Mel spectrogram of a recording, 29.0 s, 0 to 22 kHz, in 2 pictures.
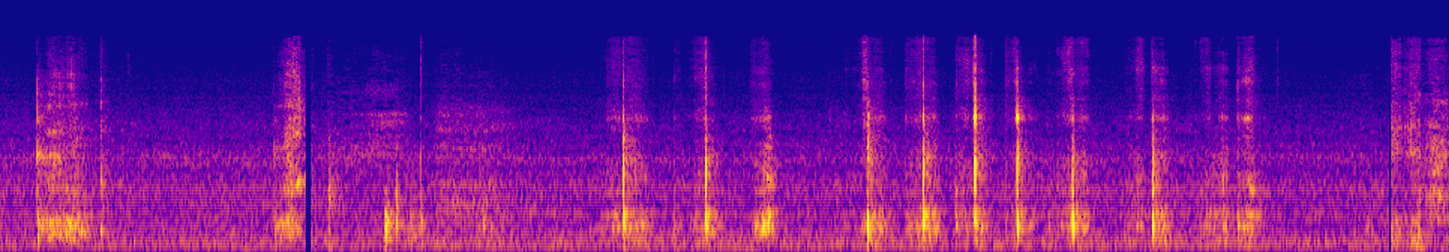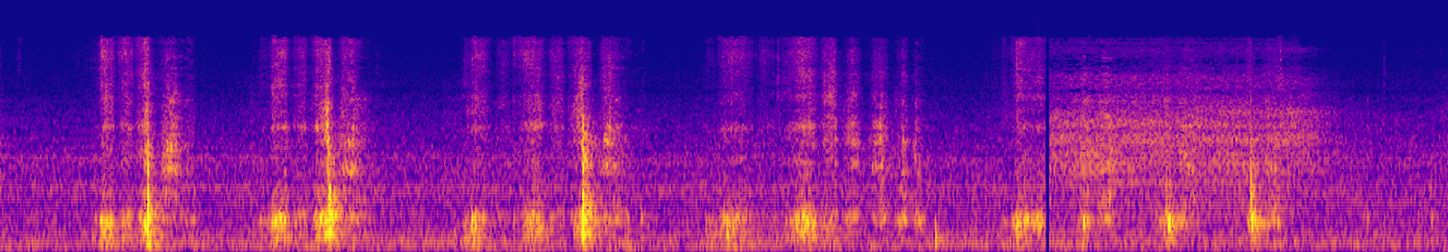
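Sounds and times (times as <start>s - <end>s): knife chopping on wooden board: 6.1s - 7.8s, 8.6s - 12.6s, 13.9s - 14.5s, 15.5s - 16.4s, 17.2s - 18.2s, 19.1s - 20.9s, 21.6s - 23.8s, 24.5s - 27.4s
knife slicing meat: 15.5s - 16.4s, 17.1s - 18.2s, 21.6s - 23.8s.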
